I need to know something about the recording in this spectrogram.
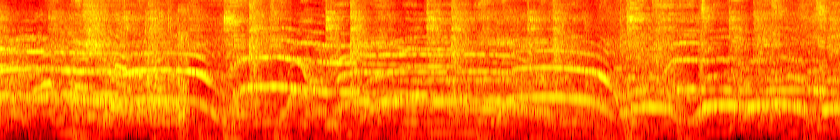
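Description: A crowd of women shrieking and cheering, many high voices overlapping in long sliding whoops, with music playing underneath.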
